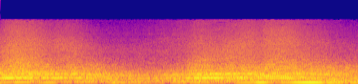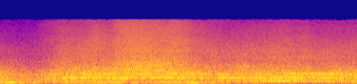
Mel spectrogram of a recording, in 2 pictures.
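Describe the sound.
A motorbike engine drones past, a loud mid-pitched whirring that swells and fades a couple of times, with no talk over it.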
